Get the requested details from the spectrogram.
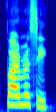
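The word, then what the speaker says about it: pharmacy: फार्मेसी, फार्मेसी में आप देख सकते हैं इसके शुरू में पीएच आया हुआ है, और जब भी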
